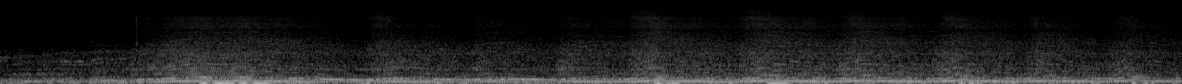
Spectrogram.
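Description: BMW E36's engine revving hard under throttle, heard from inside the cabin, climbing toward 6,000 rpm. Its note rises steeply about two seconds in, then repeatedly dips and climbs again about once a second.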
